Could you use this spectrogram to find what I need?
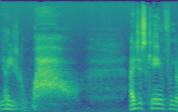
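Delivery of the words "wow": awed wow. Retold or imitated. Awe at a sunset.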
